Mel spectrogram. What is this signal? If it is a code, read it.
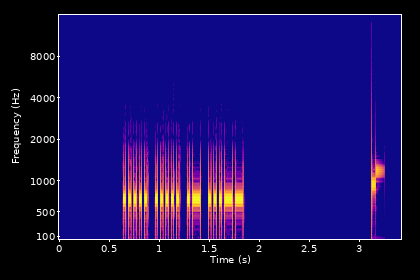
Morse code, heard as a keyed tone, about 44 wpm, 700 Hz. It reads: 55A3
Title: Common Cut Numbers - 4-Digit 45wpm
